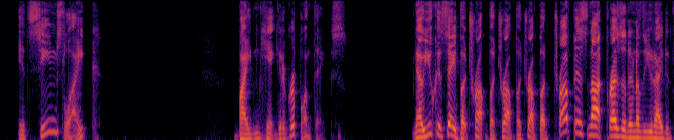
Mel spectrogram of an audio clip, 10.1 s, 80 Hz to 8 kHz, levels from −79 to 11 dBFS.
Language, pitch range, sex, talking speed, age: English, 115-145 Hz, male, 165 wpm, 50-69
